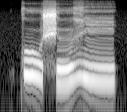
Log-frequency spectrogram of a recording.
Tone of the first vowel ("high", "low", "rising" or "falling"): falling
